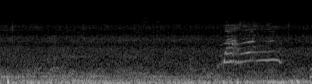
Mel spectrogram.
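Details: Male street cat with a white point on his tail, living in front of a shop, meowing very loudly for love and food: one short meow that rises then holds level, over low traffic rumble and nearby voices.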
